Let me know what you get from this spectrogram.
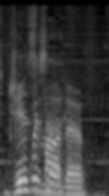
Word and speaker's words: Gizmondo: I just use Gizmondo as a sex move, but... – No, that's Gizmondo. – Oh, I've been mispronouncing it this whole time. – It's a soft G, John.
